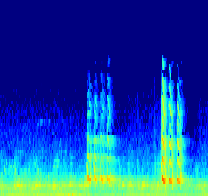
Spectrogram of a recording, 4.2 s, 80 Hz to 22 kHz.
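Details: A Short-toed Treecreeper (Certhia brachydactyla megarhynchos) at Rouge-Cloître, Brussels, Belgium, in February 2016, gives two quick bursts of three or four sharp, high 'tüt' notes about a second and a half apart, over a faint steady hum.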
